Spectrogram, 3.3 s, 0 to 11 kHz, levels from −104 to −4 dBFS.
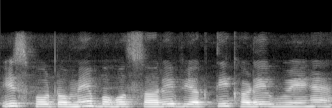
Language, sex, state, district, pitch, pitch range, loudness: Hindi, female, Uttar Pradesh, Shamli, 220 Hz, 210-230 Hz, -15 LUFS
